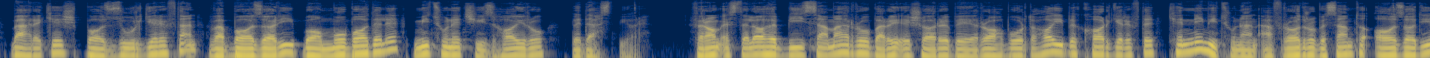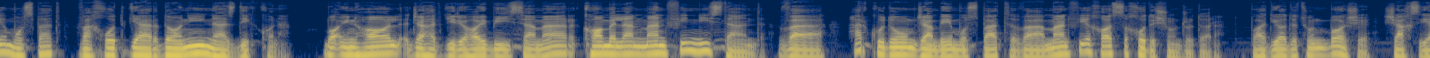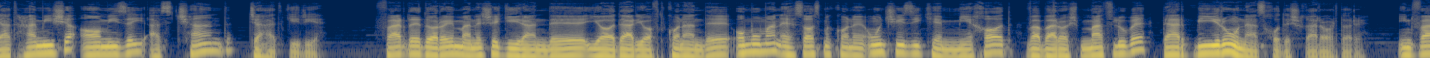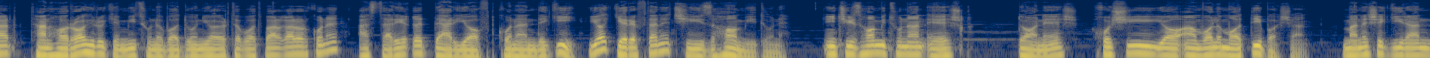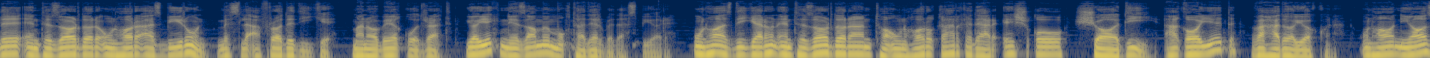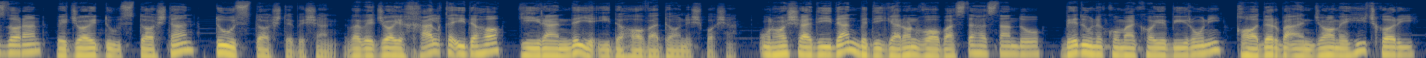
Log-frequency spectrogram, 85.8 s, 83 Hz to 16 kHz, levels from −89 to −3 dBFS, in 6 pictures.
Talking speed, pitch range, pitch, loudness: 140 wpm, 95-120 Hz, 105 Hz, -22 LUFS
